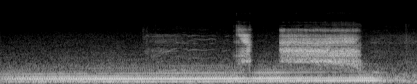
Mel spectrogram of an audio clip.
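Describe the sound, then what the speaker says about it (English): A 2023 Mercedes-AMG GLE 53 SUV with a turbocharged straight-six accelerating hard, heard from inside the cabin as a steady, rising engine drone with brief higher whooshing bursts toward the end. "the way that turbocharged straight 6 builds power, it's quite substantial"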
